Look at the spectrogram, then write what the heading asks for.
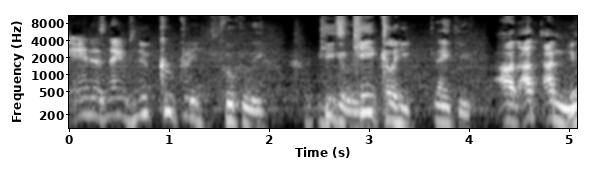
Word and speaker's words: Kuechly: Kuechly.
